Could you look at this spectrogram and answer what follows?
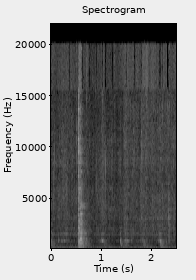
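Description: Gongura leaves sizzle softly in a pan as a spatula stirs them, with one sharp scrape followed by quieter intermittent stirring strokes over a low, steady frying hiss, close and fairly faint, without speech.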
